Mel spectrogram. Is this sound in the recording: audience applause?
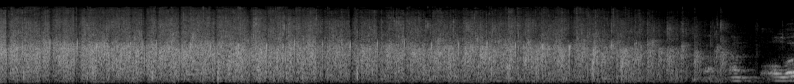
yes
